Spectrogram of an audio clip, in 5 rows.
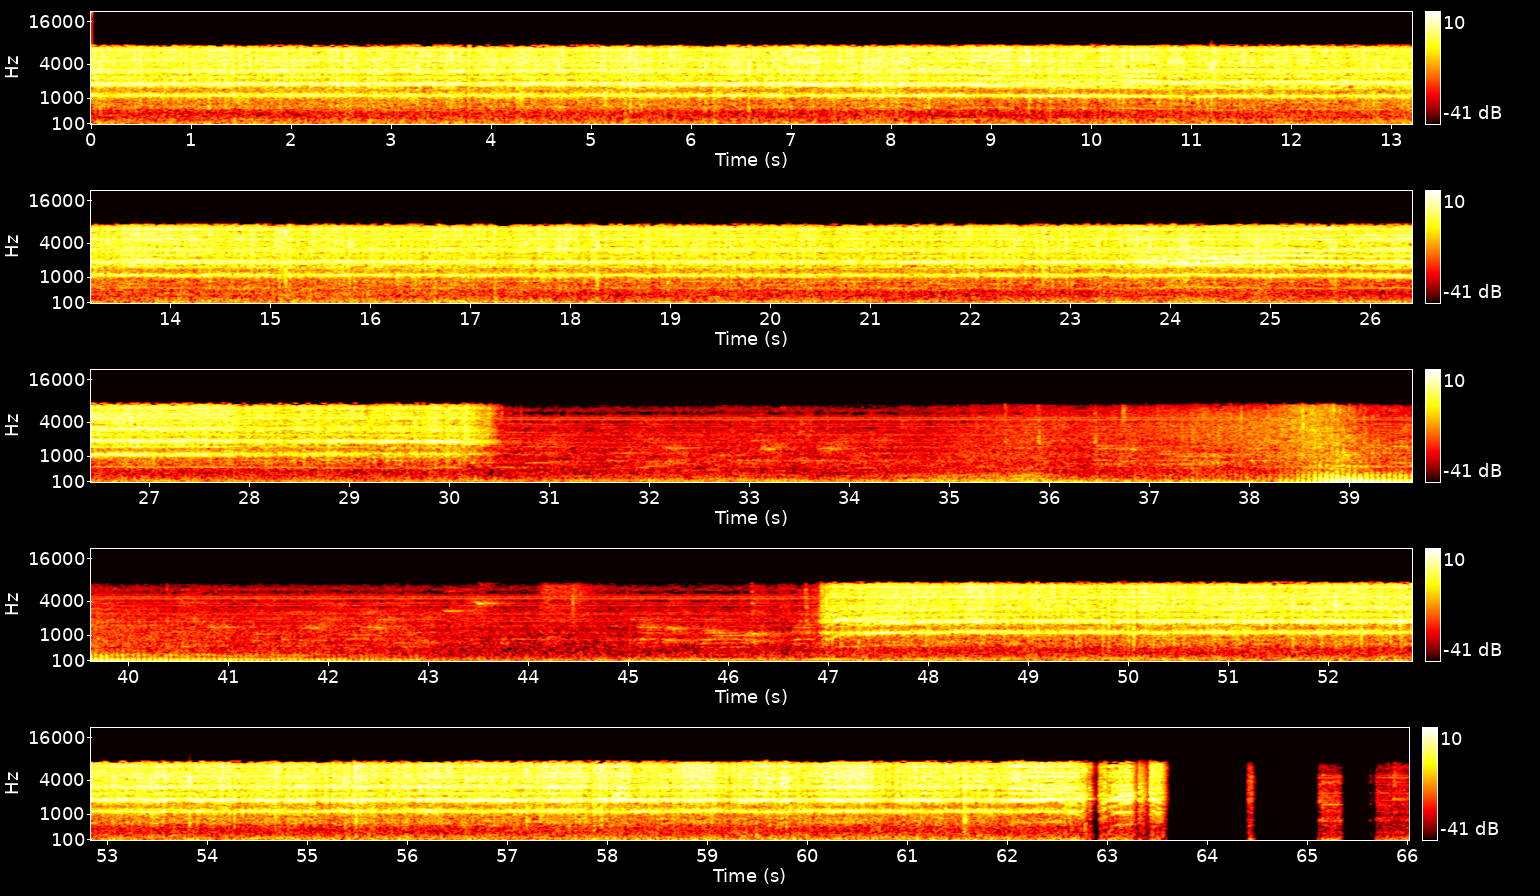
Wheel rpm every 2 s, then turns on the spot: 160, 160, 160, 160, 150, 140, 140, 140, 140, 140, 140, 140, 140, 140, 130, 20, 0, 0, 0, 0, 0, 0, 0, 90, 160, 160, 160, 160, 160, 160, 160, 100, 0.
none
